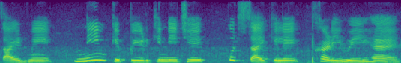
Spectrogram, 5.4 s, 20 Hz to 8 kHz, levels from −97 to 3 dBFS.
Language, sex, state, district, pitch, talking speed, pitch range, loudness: Hindi, female, Bihar, Kaimur, 215 Hz, 135 wpm, 190-230 Hz, -14 LUFS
